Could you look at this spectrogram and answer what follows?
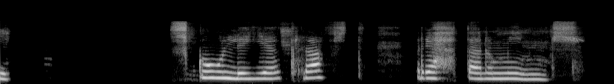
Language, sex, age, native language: Icelandic, female, 7, Icelandic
